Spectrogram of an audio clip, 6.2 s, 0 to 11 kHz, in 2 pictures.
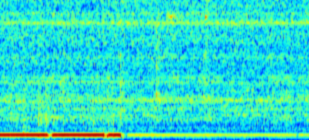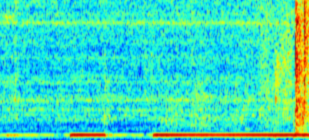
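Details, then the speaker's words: Sony SLV-757 VHS deck (circa 1989/90, blue gear previously replaced, bad picture) playing with auto tracking. A steady test tone drops out and returns about every second, the hi-fi track losing lock because the exit tape guide sits low. "Sounds like it's drifting in and out of hi-fi there, so let's put the scope on it."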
